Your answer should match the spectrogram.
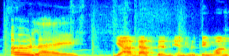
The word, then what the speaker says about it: Olay: Olay. Olay.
